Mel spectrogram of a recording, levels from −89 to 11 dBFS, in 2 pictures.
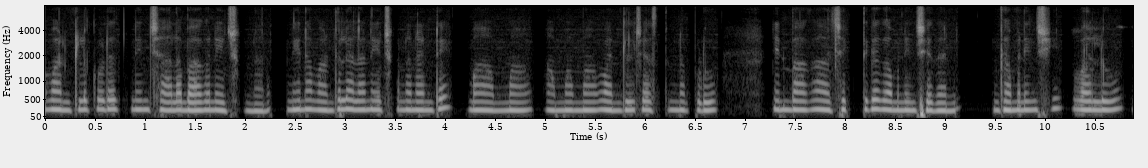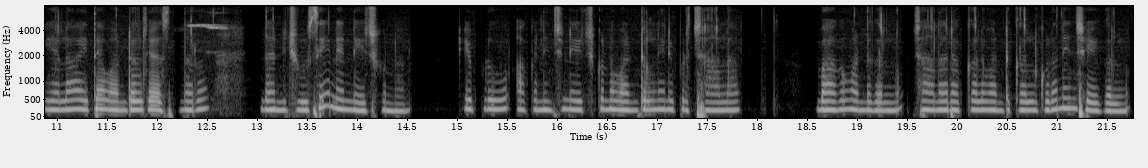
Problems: low volume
